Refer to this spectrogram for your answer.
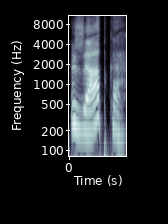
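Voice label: frog, Ukrainian; gcompris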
